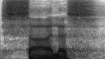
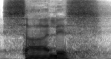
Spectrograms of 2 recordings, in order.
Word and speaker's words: سالس: ثابت۔ پانچواں لفظ ہے سالس۔ یہ غلط تلفظ ہے، اس لفظ کا درست تلفظ ہے سالس۔ دوبارہ سنیے، سالس۔ بچوں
